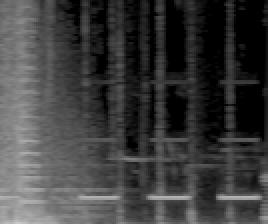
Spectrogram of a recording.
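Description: A loud music chord fades out. Then come three short electronic beeps on one steady pitch, about half a second apart, each set off by a small click.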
